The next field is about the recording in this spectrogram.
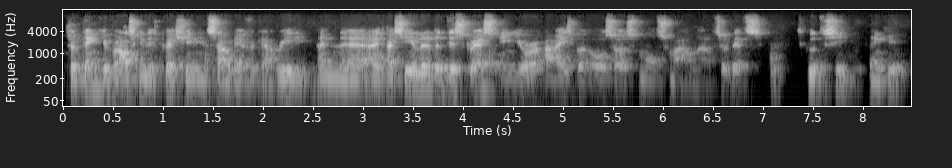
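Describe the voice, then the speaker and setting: A man's voice: lowish voice, expressive, brisk, hardly any pauses, fairly bright tone. Middle-aged man coaching, roomy sound. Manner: emphatic, repeats words, says "eh". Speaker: career coach. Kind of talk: casual advice on a video call. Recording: roomy echo.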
